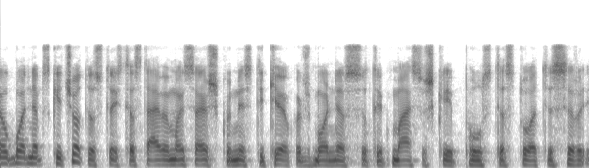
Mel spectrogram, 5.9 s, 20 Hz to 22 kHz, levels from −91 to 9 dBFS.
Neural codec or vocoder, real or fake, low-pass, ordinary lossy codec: codec, 16 kHz, 2 kbps, FunCodec, trained on LibriTTS, 25 frames a second; fake; 7.2 kHz; MP3, 96 kbps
